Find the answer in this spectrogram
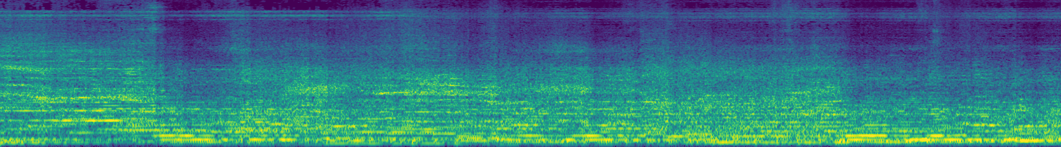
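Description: Haunted-house attraction soundtrack: a loud, steady low rumbling drone with shifting deep tones under eerie music.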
